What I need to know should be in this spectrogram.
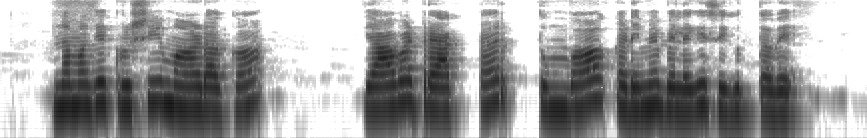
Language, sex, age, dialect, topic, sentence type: Kannada, female, 18-24, Central, agriculture, question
